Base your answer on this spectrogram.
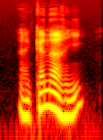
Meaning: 1. canary (bird from Canary Islands) 2. a large container used in certain parts of Africa
- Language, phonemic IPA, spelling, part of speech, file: French, /ka.na.ʁi/, canari, noun, Fr-canari.ogg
